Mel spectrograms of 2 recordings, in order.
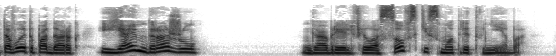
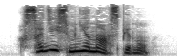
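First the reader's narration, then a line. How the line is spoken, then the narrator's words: Commanding. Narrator (Russian): распоряжается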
